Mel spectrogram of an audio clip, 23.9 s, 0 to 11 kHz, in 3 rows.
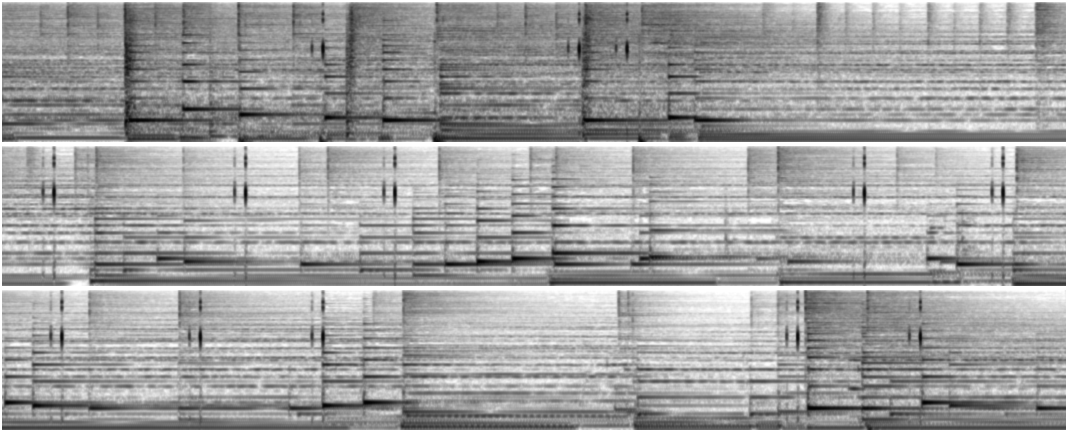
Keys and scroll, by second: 12.3 ctrl+End, 22.8 ctrl+End.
